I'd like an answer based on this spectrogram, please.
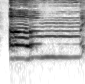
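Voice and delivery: loud, high, giddy squeal of excitement. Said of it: "It was very exciting".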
